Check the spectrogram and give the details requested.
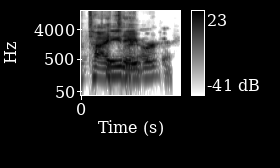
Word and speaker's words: Ty Tabor: it's left is it tabor tabor tabor uh ty tabor yeah and then jerry caskel on the drums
